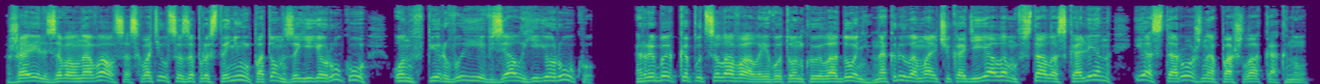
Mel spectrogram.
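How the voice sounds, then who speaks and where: A man narrating an audiobook in an expressive, dramatic reading style. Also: on the high side, moderate pace, no room sound, clean studio sound.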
